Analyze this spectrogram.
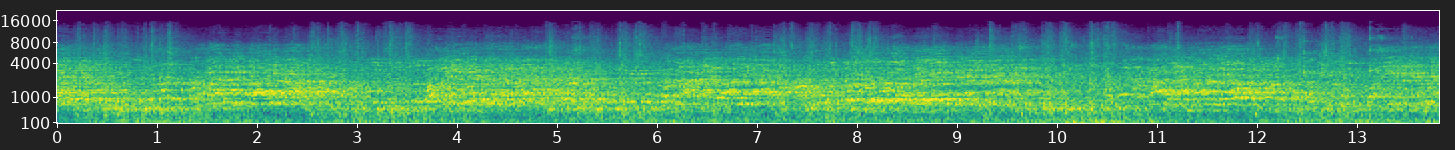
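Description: Girls and young women shout and call out to each other across a large echoing hall.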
